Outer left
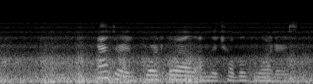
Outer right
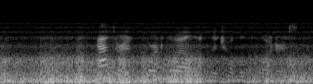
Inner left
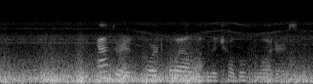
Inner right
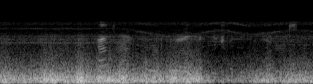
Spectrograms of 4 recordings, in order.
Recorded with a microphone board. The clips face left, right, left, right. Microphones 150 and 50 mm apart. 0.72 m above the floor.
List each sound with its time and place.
1.0 s a woman speaking: 45° left (ahead or behind)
